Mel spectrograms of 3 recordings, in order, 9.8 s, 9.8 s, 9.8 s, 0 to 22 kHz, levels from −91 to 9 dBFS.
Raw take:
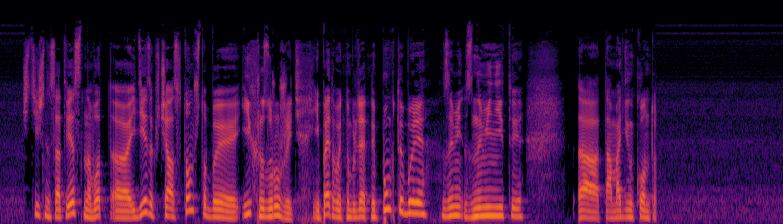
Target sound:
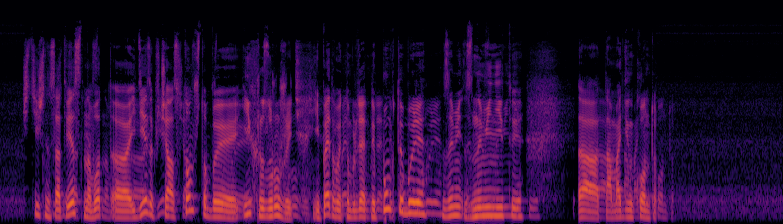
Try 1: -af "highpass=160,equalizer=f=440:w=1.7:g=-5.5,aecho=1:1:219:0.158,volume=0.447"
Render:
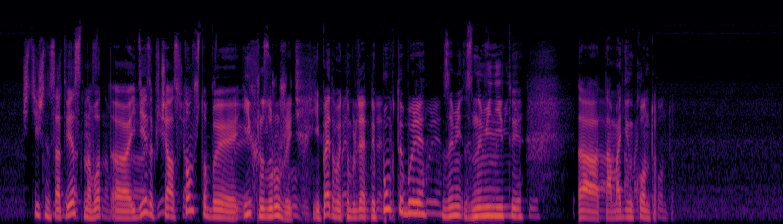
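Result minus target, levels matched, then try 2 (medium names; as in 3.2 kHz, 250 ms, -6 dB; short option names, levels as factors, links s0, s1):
500 Hz band -3.0 dB
-af "highpass=160,equalizer=f=440:w=1.7:g=2,aecho=1:1:219:0.158,volume=0.447"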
